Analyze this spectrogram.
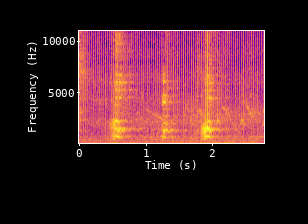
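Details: Geese talking with each other, described as a mating call, give three short nasal honks, spaced about a second or more apart, over a low rumble of background noise.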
